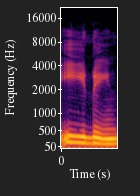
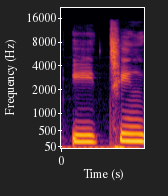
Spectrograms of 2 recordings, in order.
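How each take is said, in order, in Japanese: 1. t は、l に近い柔らかい弾音です。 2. t は、はっきりとした鋭い t の音です。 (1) "eating でいいです。l に近い音で" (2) "eating じゃなくて"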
